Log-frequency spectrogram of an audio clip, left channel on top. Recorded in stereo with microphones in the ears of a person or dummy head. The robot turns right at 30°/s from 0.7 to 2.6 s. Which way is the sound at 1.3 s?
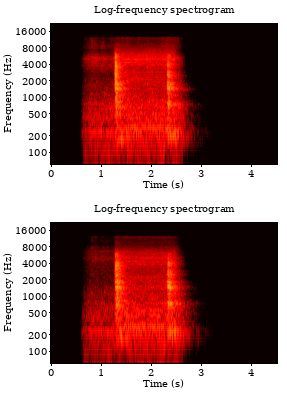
55° left (ahead or behind).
